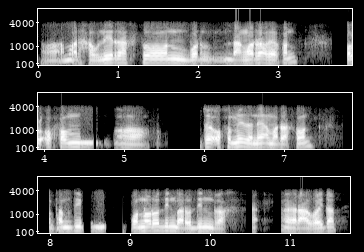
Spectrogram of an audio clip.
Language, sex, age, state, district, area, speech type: Assamese, male, 30-45, Assam, Barpeta, rural, conversation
